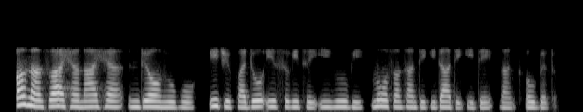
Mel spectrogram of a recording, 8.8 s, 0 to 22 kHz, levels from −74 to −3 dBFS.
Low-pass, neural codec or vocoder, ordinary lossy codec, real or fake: 3.6 kHz; codec, 16 kHz, 0.2 kbps, FocalCodec; none; fake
